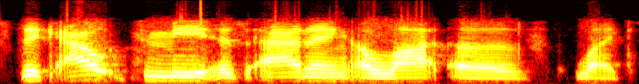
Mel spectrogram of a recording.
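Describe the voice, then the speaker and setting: A man co-hosting a casual podcast, rambling and animated, calling his friend bro and man. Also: mid-range voice, measured pace, dry recording. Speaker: podcast co-host. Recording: dry phone-like sound.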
